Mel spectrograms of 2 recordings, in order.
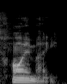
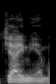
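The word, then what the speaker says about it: Jaime: or no that's wrong it's spelled Jamie his name's haime because he's Mexican right so if you said Jamie somebody might some pain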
